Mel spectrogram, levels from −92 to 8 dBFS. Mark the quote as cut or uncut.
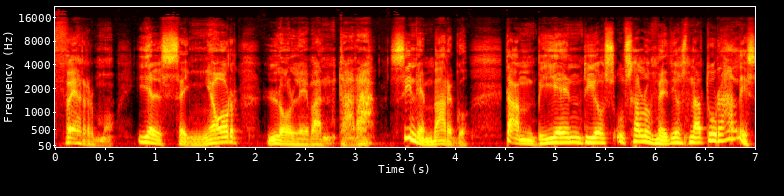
cut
